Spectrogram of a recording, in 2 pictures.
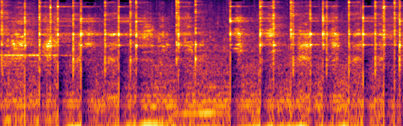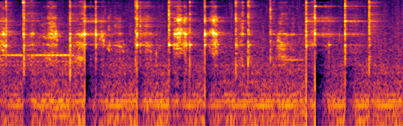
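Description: Chicken pieces and mushrooms in a caramelized malt-soda sauce sizzling in a hot pan, with dense, irregular crackling pops, as cold cream is poured over them.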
